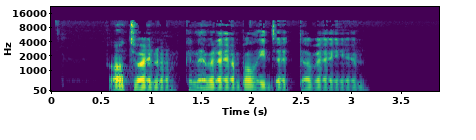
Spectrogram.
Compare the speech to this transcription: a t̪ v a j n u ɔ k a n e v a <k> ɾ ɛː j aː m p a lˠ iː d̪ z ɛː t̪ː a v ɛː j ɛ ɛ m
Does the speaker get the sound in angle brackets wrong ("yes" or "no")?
yes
